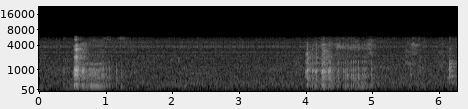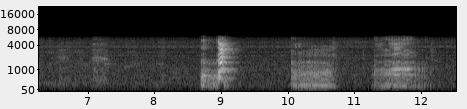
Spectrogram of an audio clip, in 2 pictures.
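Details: Lhasa Apso dog 'speaking': bursts of rough, growly barks and grumbling vocal sounds, each lasting under a second, separated by pauses of one to three seconds, with a louder cluster near the end.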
